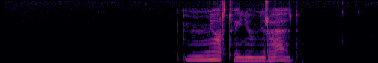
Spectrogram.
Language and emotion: Russian, neutral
